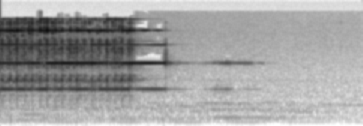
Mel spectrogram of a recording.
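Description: A phone ringing with a steady, high ringtone that cuts off suddenly about a second in as the call is answered.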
